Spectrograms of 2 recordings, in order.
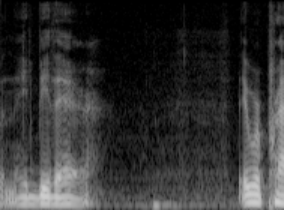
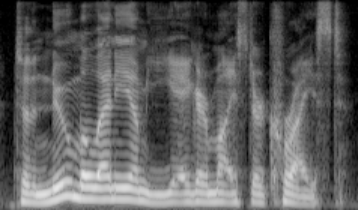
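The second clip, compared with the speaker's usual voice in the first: a touch louder, a mild mock yell; yelled toast; 4 semitones higher, 4 dB louder than usual. Narrator toasting at the bar with a mild mock yell. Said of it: "I yelled at the top of my lungs".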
